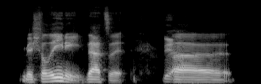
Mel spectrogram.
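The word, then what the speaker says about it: Michelinie: do you say his name Michel Michelin Michelini Michelini that's it uh which I need to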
